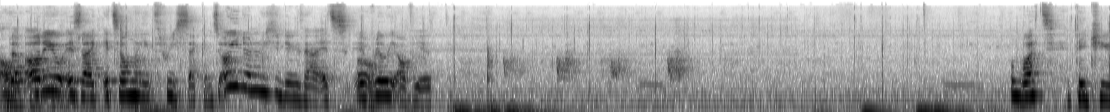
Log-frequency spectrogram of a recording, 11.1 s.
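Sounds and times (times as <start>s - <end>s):
speech: 0.0s - 4.6s, 10.1s - 11.1s
hiss and low rumble: 0.0s - 11.1s
woman walking in high heels in a basement: 4.5s - 9.9s.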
